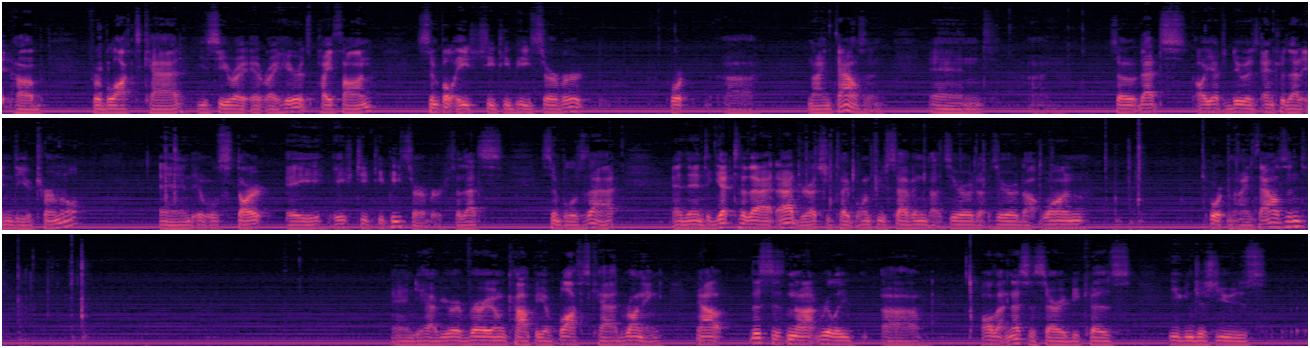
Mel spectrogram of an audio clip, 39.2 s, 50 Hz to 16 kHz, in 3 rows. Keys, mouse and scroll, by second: 6.6 right click, 8.2 click, 10.0 click, 10.7 right click, 11.9 click, 12.6 right click, 13.5 click, 14.7 Return, 19.2 click, 20.1 click, 21.0-26.3 typing, 26.8 Return, 29.0 click.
